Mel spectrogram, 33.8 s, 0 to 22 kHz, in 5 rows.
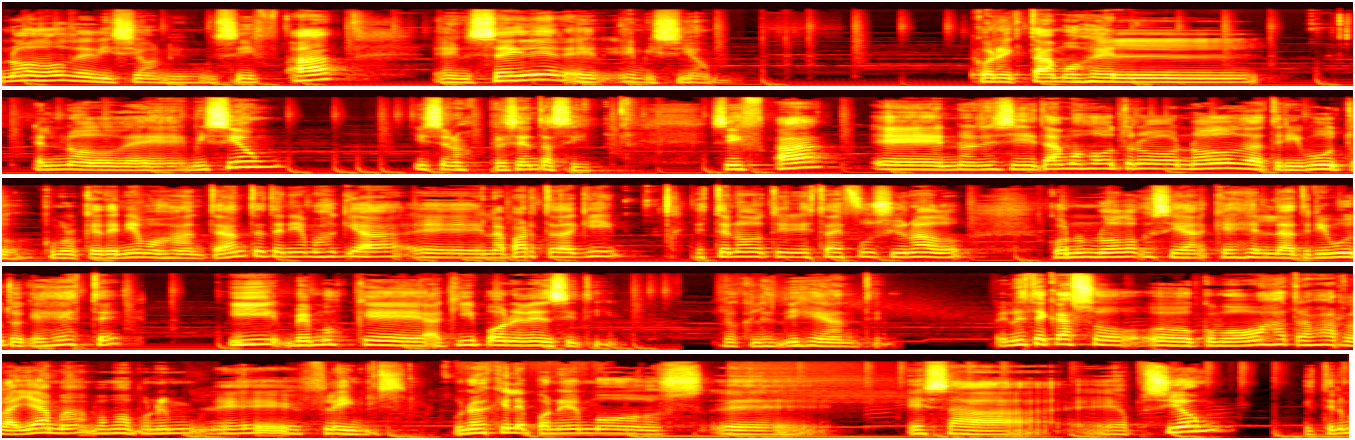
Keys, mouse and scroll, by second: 0.1-1.7 scroll up 7, 1.7 middle click, 1.7-2.9 scroll up 2, 3.1 click, 5.9 click, 10.0 shift+a, 17.9-18.6 scroll down 4, 18.6 middle click, 21.2 middle click, 25.9 middle click, 27.4 click, 29.7 click, 32.0 click, 33.5 click.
